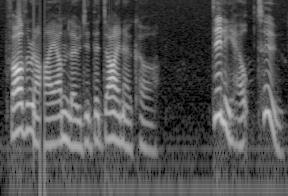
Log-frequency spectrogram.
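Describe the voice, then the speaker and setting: A woman with a British accent narrating a children's storybook in a lively, expressive way. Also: lowish voice, normal speed, no room sound.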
